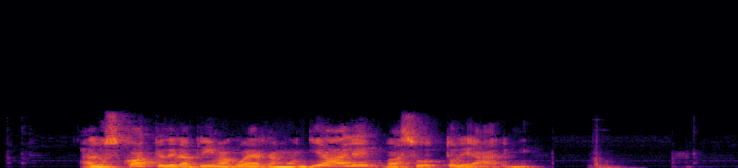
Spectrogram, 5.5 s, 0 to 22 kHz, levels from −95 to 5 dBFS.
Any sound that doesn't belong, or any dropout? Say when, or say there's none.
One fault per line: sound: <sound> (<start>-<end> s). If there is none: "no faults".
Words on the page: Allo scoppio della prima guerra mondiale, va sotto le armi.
sound: thud (4.4-4.9 s)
